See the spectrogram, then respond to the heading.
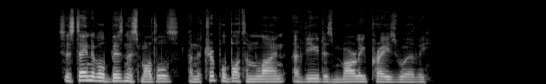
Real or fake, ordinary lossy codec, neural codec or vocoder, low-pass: real; none; none; 14.4 kHz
